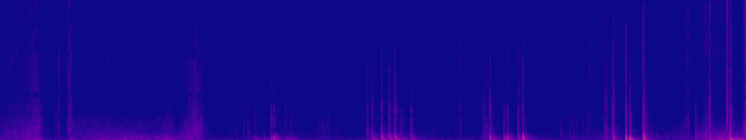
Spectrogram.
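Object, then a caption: Cork floor. Long nails tap and scurry with both hands across a flat, solid cork floor. The result is soft, dull tapping and scratching in quick clustered bursts, with a low thudding body and brief scraping between them.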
